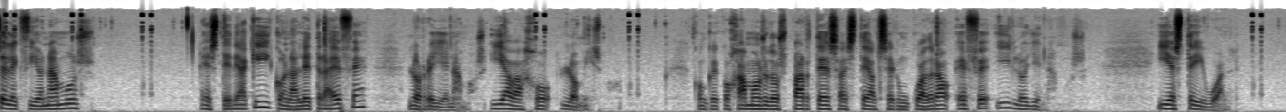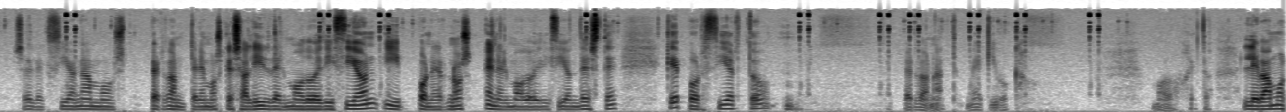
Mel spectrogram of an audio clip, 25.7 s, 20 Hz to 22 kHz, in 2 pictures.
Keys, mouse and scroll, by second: 0.1-3.2 right drag, 3.0 f, 3.3 right click, 3.7-5.4 middle drag, 5.4-8.2 right drag, 9.1 f, 9.8-12.3 middle drag, 12.5-15.4 right drag, 14.3-15.4 middle drag, 15.4 Tab, 15.6 middle click, 16.6 right click, 17.5 Tab, 20.9 right click, 23.0 click.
